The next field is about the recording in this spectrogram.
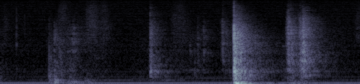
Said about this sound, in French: le prêtre ouvre une porte. Il fait entrer Gilles.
